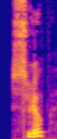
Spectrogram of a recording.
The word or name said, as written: slup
